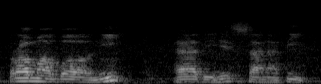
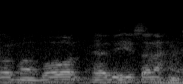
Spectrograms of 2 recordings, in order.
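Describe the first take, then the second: First: Ramadan ends with a final i vowel. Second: Ramadan ends with no final vowel. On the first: "maka membacanya Ramadhani" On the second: "Kalau disukun lebih selamat"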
